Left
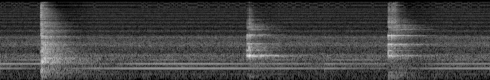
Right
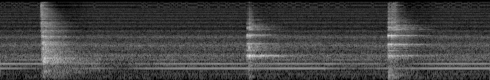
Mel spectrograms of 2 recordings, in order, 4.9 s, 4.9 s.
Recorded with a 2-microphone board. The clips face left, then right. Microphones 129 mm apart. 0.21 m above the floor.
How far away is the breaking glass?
About 6.5 m.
